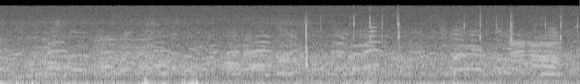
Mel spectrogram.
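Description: A flock of geese honking as they fly, many short calls overlapping one another.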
